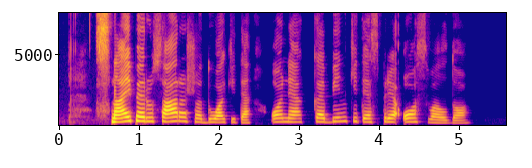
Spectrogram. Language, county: Lithuanian, Šiauliai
